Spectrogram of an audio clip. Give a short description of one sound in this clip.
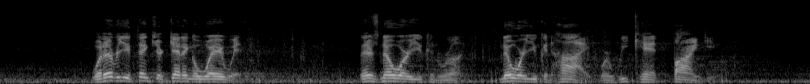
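A man speaks firmly and defiantly.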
